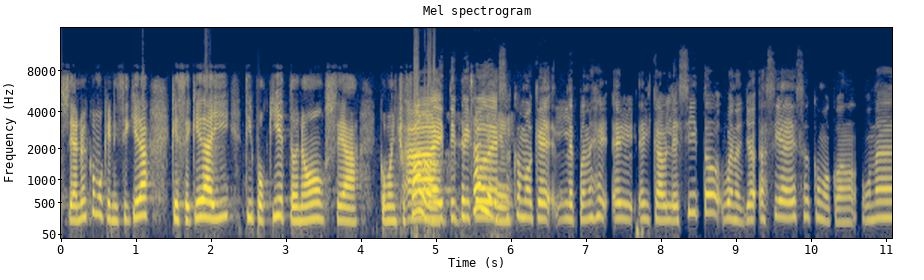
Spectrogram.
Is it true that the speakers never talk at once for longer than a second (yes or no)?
no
